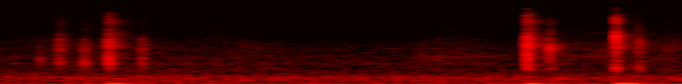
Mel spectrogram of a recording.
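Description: Computer keyboard keys being tapped to type digits: a quick cluster of key clicks about a third of a second in, then two more near the end.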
